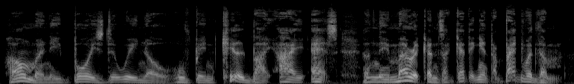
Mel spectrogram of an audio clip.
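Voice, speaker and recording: A man's voice: lowish voice, expressive, fairly quick, a bit bright, slightly rough, no room sound, clean studio sound. A man playing a bitter, foul-mouthed male soldier who hisses his disgust. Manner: hissing, disgusted.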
